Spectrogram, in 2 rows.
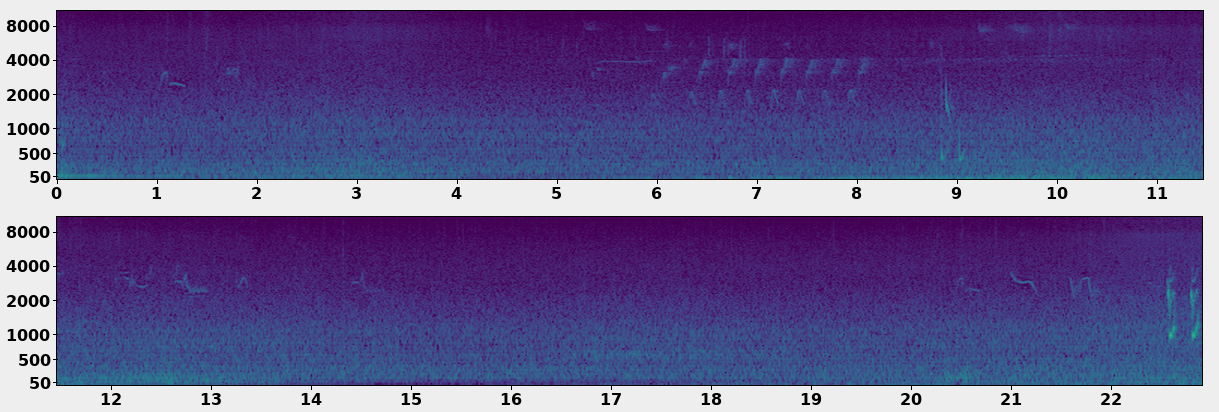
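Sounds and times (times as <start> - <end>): faint bird chirps: 5.4 - 10.5, 20.5 - 22.9.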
